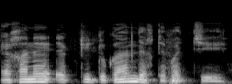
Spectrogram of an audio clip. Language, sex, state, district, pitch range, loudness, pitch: Bengali, male, Assam, Hailakandi, 95-120 Hz, -16 LUFS, 110 Hz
